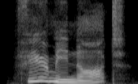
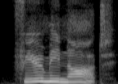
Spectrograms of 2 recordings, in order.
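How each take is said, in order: First: Slow, loud, rising monster voice; a great lake monster calming her, slow and loud. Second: Slow, loud monster, falling on me; a calm lake monster, slow and loud. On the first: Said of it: "the voice of the Taniwha". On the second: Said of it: "he repeated". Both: A narrator's reading.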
